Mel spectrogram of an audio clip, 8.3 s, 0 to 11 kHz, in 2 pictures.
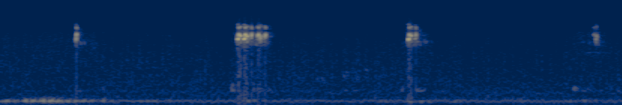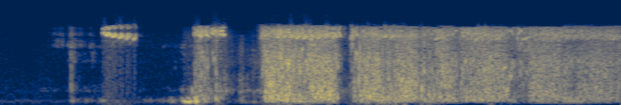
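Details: Starling nestlings in a nest box with an internal IP camera, 24 May 2017: a few thin, isolated squeaks spaced seconds apart, then a sudden loud, sustained raspy hissing chorus.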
